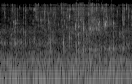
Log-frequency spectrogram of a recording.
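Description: Water poured into a blender jar holding quartered tomatoes, a garlic clove and a piece of onion, a steady close splashing trickle of about a cup and a half running for a few seconds.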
